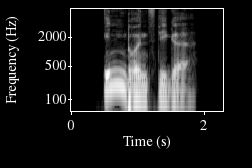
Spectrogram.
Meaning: inflection of inbrünstig: 1. strong/mixed nominative/accusative feminine singular 2. strong nominative/accusative plural 3. weak nominative all-gender singular
- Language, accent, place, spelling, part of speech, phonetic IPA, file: German, Germany, Berlin, inbrünstige, adjective, [ˈɪnˌbʁʏnstɪɡə], De-inbrünstige.ogg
